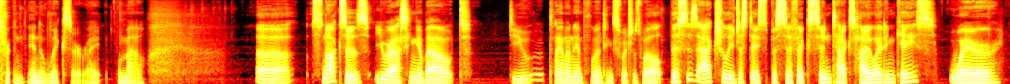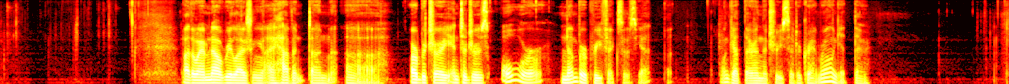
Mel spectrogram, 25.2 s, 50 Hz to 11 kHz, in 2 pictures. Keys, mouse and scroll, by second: 1.5 ctrl+Return, 2.3 ctrl+a, 2.3 ctrl+n, 2.8 ctrl+e, 3.1 ctrl+p, 3.6 ctrl+p, 4.1 ctrl+a, 4.5 ctrl+p, 7.6 ctrl+n, 8.1 ctrl+p, 9.0 ctrl+=, 12.3 ctrl+e, 12.7 ctrl+b, 13.6 ctrl+b.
